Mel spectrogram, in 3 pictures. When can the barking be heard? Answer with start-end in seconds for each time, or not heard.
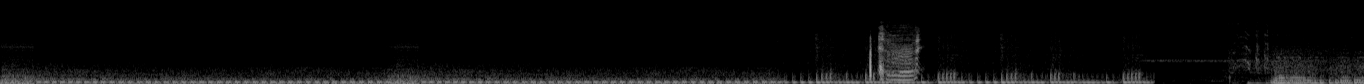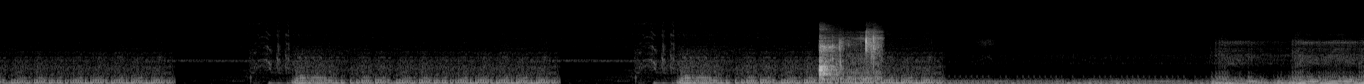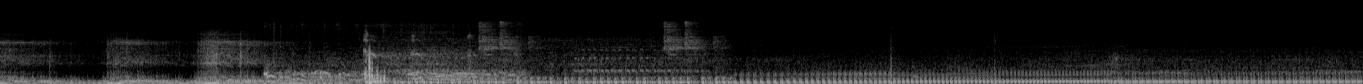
not heard.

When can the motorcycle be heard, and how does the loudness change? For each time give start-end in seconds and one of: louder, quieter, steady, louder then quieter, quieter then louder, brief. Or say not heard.
0.0-40.8 louder.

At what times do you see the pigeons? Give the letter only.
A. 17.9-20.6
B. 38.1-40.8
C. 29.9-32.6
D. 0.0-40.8
C.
